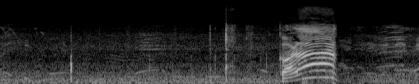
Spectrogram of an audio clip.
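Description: A tennis ball struck by a cricket bat with a sharp crack about two seconds in, hit for six. A loud, short shout follows, rising and falling in pitch, over the chatter of players.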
